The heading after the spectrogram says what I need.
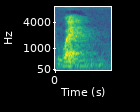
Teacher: the Wing, okay, is the low falling Wing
